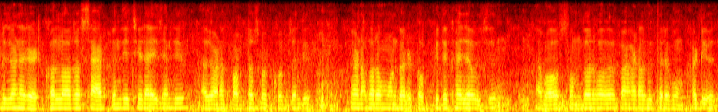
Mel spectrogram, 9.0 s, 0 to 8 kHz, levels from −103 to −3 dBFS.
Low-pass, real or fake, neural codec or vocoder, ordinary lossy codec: 7.2 kHz; fake; codec, 16 kHz, 4.8 kbps, FACodec; Opus, 24 kbps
